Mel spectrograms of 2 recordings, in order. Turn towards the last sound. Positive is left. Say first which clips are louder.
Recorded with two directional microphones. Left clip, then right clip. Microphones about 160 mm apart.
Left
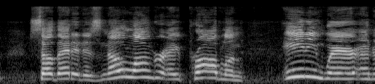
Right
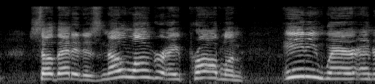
# left 2 dB
turn(degrees=5)  # may be behind; listen again after turning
